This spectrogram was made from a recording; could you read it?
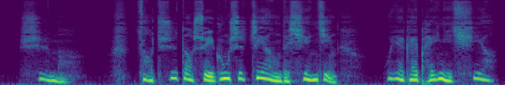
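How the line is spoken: Soft sighing. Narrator (Chinese): 李红秀轻轻地叹了一口气说

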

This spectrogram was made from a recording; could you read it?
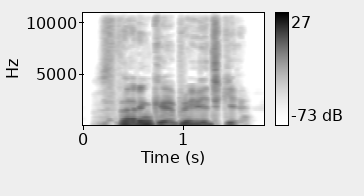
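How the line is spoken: Mocking mutter near ear. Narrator (Russian): Глумливо пробормотали над ухом

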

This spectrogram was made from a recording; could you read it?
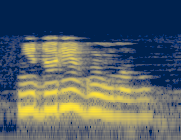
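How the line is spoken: Said wearily. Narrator (Russian): устало сказал Альк

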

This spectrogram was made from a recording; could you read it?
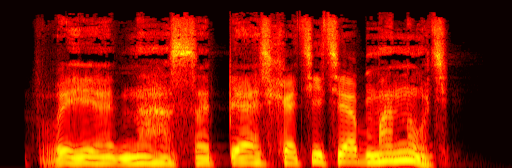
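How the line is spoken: Hissing. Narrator (Russian): наконец прошипел капитан

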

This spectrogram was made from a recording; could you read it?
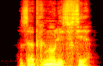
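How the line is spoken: Quiet command. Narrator (Russian): тихо скомандовал Канунг

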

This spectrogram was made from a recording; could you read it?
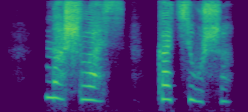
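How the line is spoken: Breathless exhale. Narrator (Russian): Выдохнула брюнетка

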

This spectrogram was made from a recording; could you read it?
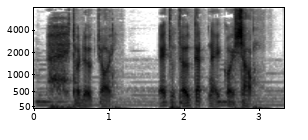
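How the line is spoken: Reluctant quiet sigh. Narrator (Vietnamese): Không đành lòng, cụ Khảm thở dài nói nhỏ

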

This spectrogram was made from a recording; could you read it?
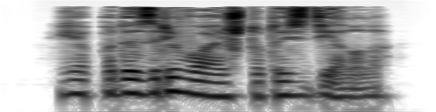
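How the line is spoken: Muttering. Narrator (Russian): пробормотала Ясмин

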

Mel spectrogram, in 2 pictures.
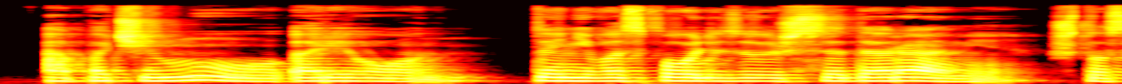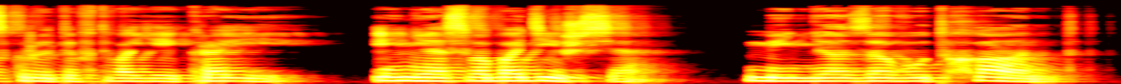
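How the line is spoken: Through gritted teeth. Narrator (Russian): процедил сквозь зубы Хант

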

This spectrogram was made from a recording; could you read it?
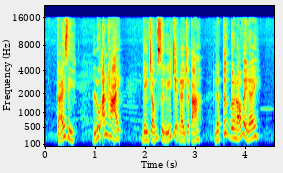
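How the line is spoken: Angry shout. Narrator (Vietnamese): Gu Chiyong hét lên

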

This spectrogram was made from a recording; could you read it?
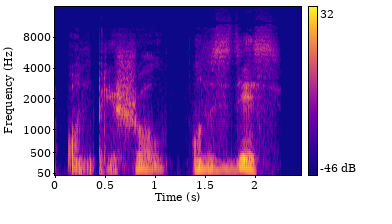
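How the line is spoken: Whisper. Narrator (Russian): Доминик прошептала

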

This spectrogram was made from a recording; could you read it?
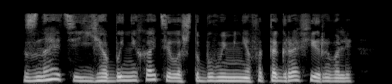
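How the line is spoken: Soft, gentle. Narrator (Russian): мягко произнесла я

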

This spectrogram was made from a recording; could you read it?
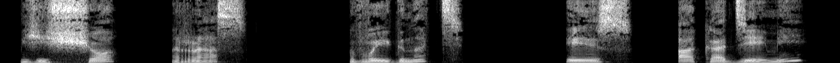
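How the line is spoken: Slow, word by word. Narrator (Russian): произнесла мама по словам

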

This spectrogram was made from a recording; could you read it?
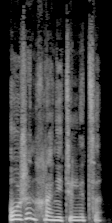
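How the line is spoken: Flat mumble. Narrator (Russian): невыразительным голосом пробормотала служанка

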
